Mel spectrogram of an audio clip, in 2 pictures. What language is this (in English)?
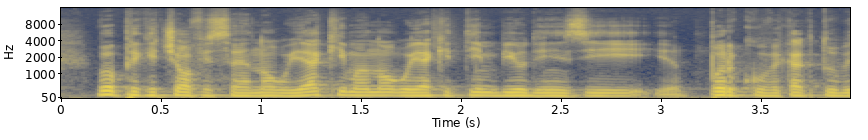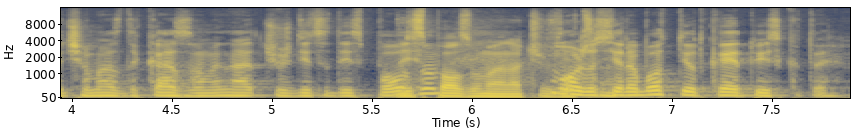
Bulgarian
